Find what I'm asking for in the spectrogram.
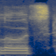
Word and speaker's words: Luz: I've been corrected over the course of the break, and it's on me. I'm sorry, I didn't realize the correct pronunciation of Loose.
